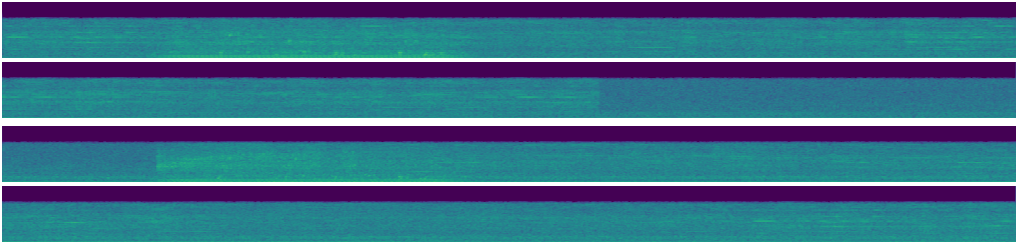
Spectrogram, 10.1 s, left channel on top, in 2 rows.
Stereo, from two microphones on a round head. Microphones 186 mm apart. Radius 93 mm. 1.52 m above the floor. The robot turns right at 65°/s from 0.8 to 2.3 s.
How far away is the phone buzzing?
No phone buzzing in this recording.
